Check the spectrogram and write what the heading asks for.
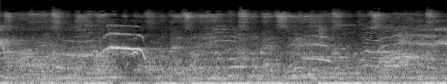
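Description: Riders on a Breakdance spinning ride screaming as the cars whirl round, several high drawn-out screams, the loudest about a second in, over fairground ride music and a steady low rumble.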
